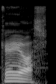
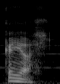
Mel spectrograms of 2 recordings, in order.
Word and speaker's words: Chaos: Vừa ra Google ghi lại tên của ông đấy, chứ đọc Corrupted Chao là bị sai các bạn. Mà nó đọc là Chaos.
